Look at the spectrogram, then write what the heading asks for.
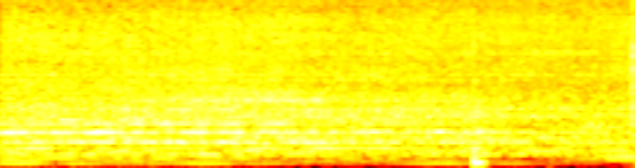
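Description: Bees from the video game Hollow Knight hum in a low, steady drone throughout, with a single soft thump near the end.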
